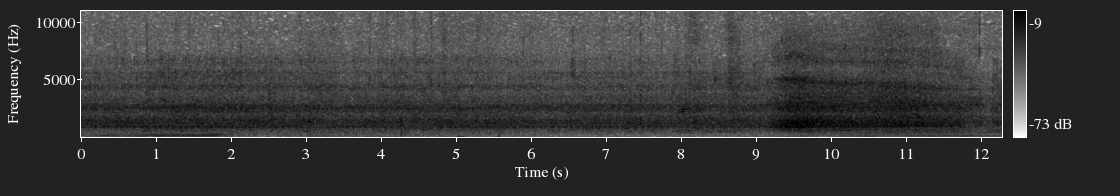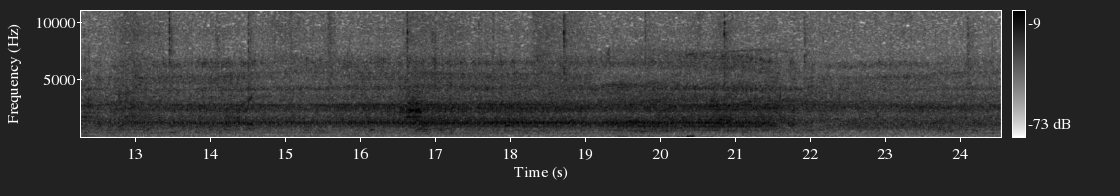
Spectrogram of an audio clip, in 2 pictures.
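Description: Outdoor city background noise: a steady hum of road traffic, with a louder vehicle passing about ten seconds in.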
